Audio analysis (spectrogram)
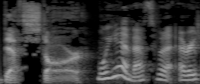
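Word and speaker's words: Dt's Tarw: called death star yes when said fast enough sounds like death star from Star Wars but it's spelled D T apostrophe s then the second word is t a r w so death's tar but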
